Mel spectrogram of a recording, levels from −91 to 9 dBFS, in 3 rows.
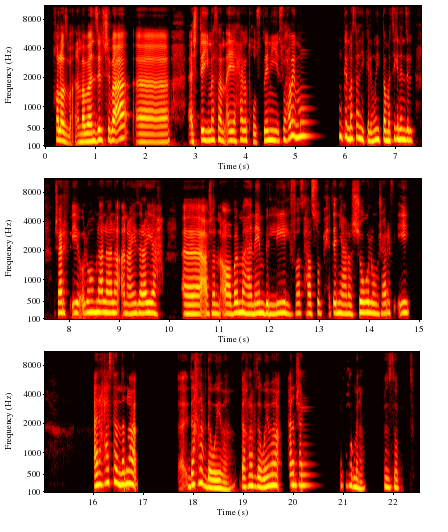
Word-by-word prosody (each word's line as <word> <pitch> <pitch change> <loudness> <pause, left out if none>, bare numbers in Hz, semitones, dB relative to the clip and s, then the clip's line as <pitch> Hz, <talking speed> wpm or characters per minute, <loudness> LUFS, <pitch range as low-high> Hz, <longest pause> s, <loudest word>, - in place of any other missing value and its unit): فخلاص 215 -5 +4
بقى 160 - -11
أنا 175 - -7
ما 185 +1 +2
بانزلش 210 +4 +3
بقى 265 - +4
آآ، 180 +1 0 0.4
أشتري 220 +4 0
مثلًا 225 -2 -1
أي 215 +1 0
حاجة 225 +3 -3
تخُصِّني، 220 +2 -2
صحابي 270 +9 0 0.9
ممكن 300 -3 -1
مثلًا 260 +2 0
يكلّموني 220 +1 0
طَب 220 +1 -1
ما 210 - +3
تيجي 250 +3 -2
ننزل 230 -2 +3 0.3
مش 235 - -15
عارف 235 -1 +3
إيه 230 0 -1
أقول - - -5
لهم 245 0 +3
لأ، 245 0 +2
لأ، 235 -1 +3
لأ 235 - +2
أنا 220 -1 -5
عايزة 225 +2 0
أريّح 230 -2 +1 0.4
آآ، 210 0 +3
عشان 215 0 -2
عقبال 230 +2 +1
ما 215 -3 +2
هانام 225 +2 +2
بالليل 220 +1 0
فاصحى 220 +2 -8
الصبح 220 -1 -7
تاني 225 +1 -1
على 215 0 -2
الشغل، 240 +4 +2
ومش 215 -1 -3
عارف 225 0 -4
إيه 235 +2 -2 1.2
أنا 255 +2 +4
حاسة 305 +3 -1
إن 265 -2 +4
أنا 275 -1 +3 0.8
آآ، - - -13
داخلة 270 +7 0
في 225 - -3
دوّامة، 180 -1 +2
داخلة 220 +2 0
في 220 - -5
دوّامة 220 +4 +2 0.2
أنا 255 - +2
مش 245 - -6
عارفة 245 0 -5 0.7
أخرج 235 -2 -4
منها، 175 -4 -1 0.4
بالضبط. 195 -2 -6
225 Hz, 165 wpm, -22 LUFS, 210-240 Hz, 1.2 s, فخلاص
